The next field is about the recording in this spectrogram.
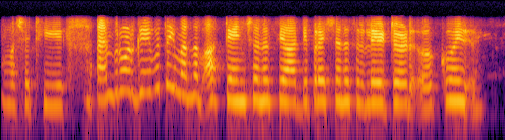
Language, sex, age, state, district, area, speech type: Kashmiri, female, 30-45, Jammu and Kashmir, Srinagar, urban, conversation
